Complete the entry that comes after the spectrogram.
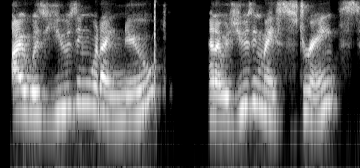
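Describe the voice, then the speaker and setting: A woman speaks loudly at a moderate pace. Her pitch is high, with ordinary variation. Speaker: motivational speaker. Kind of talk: motivational talk.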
